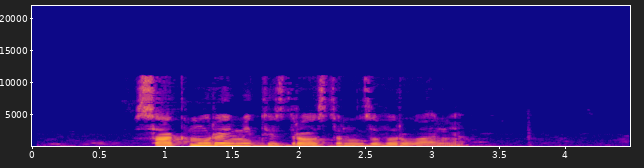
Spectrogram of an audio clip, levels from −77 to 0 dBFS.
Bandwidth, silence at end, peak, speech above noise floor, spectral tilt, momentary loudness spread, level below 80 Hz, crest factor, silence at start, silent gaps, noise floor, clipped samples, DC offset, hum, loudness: 11.5 kHz; 1.2 s; -6 dBFS; 38 dB; -5.5 dB/octave; 11 LU; -54 dBFS; 18 dB; 0.8 s; none; -60 dBFS; under 0.1%; under 0.1%; none; -22 LUFS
